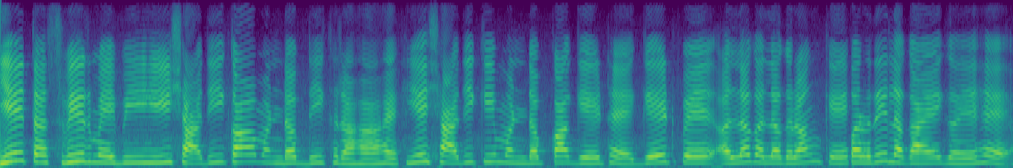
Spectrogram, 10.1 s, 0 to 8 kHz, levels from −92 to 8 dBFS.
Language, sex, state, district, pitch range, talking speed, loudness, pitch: Hindi, female, Bihar, Begusarai, 285-330 Hz, 160 wpm, -15 LUFS, 305 Hz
